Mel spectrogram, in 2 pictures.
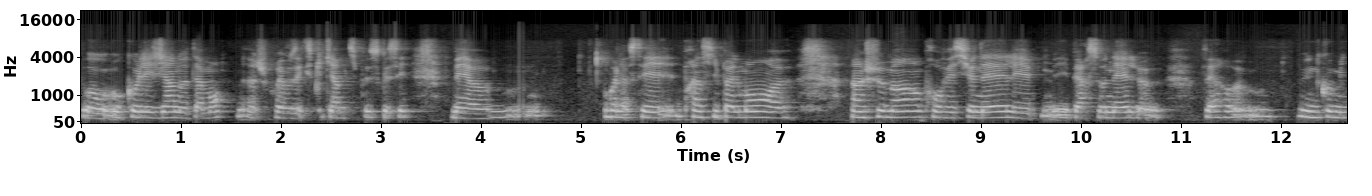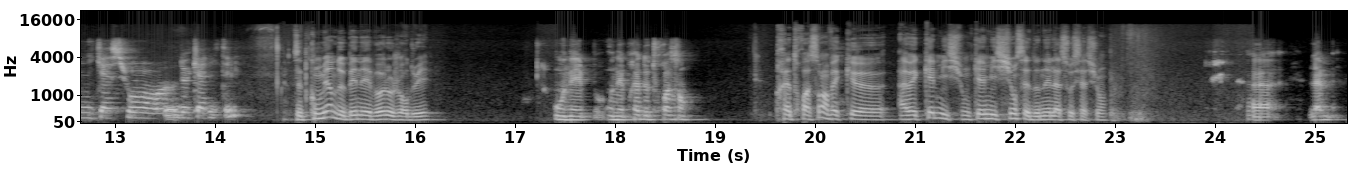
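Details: Stuttering in an adult who stutters and presides over a stuttering eloquence competition.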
